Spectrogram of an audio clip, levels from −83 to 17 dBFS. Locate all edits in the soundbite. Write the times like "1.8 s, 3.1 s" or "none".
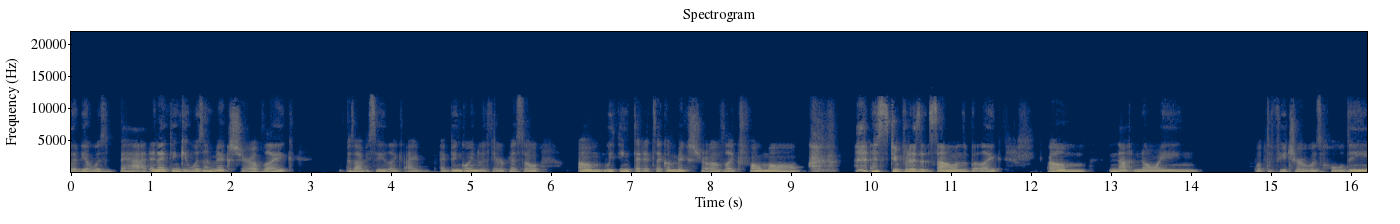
12.9 s, 14.8 s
